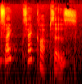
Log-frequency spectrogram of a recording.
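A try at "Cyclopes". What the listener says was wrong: But yeah, you're adding an extra S.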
